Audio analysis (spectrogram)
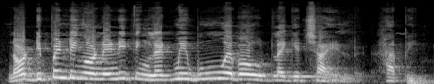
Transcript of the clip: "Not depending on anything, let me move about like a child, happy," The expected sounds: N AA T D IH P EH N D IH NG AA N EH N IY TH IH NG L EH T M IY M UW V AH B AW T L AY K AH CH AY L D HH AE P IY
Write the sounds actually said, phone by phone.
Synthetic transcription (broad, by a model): N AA T D IH P EH N D IH NG AA N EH N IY T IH NG L EH T M IY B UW AH B AW T L AY K AH CH AY L D HH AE P IY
